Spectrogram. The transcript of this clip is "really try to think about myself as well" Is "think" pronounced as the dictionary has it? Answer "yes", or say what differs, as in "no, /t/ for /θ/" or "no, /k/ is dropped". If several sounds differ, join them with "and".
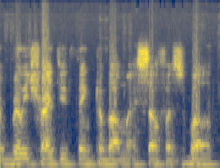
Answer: yes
